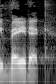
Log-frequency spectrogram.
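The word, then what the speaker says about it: Vaidik: Correctly pronounced, Judge Nancy Vadic.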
